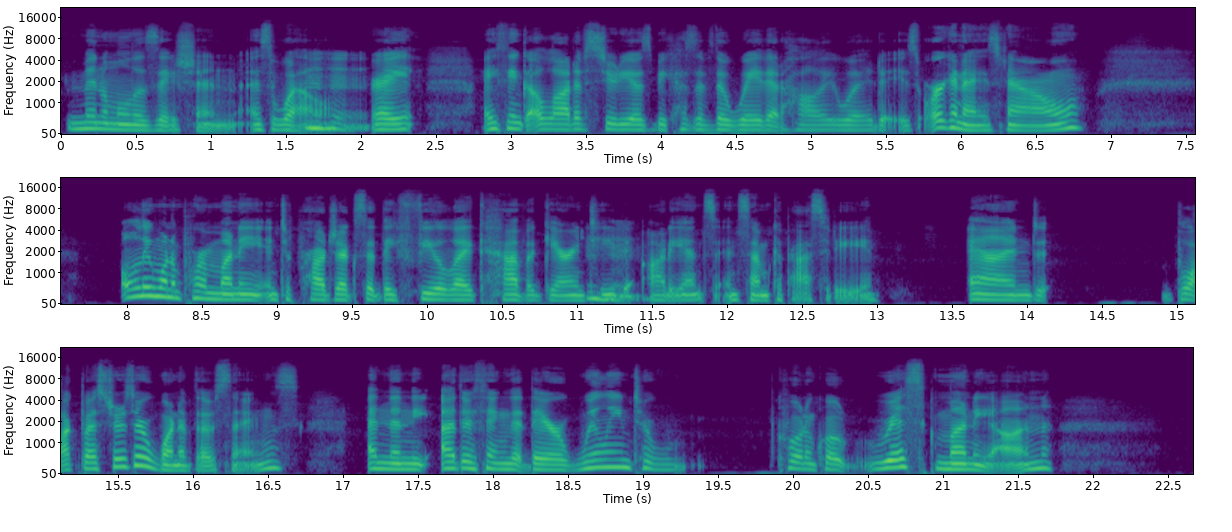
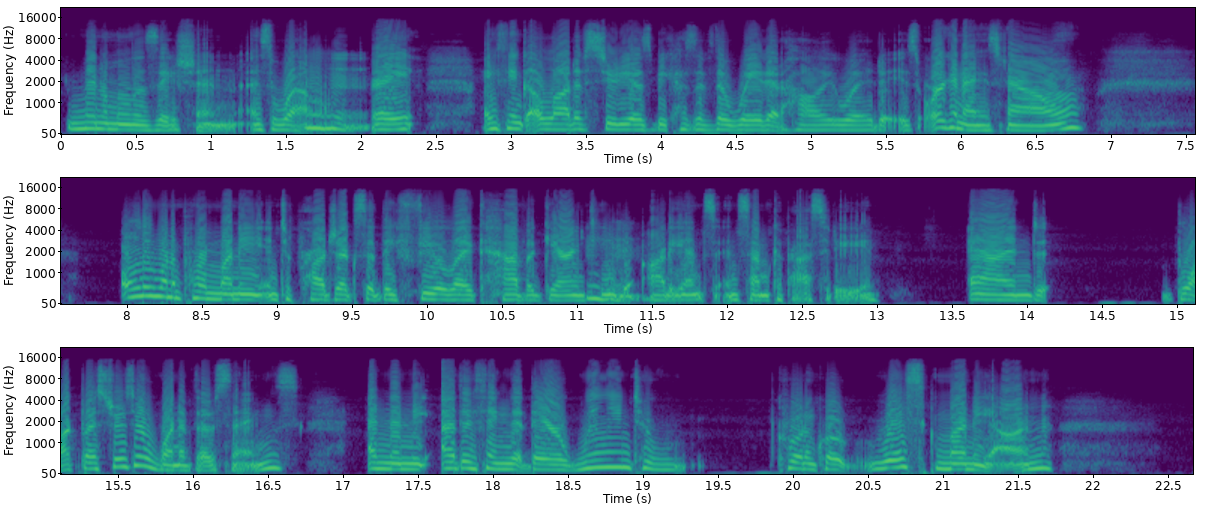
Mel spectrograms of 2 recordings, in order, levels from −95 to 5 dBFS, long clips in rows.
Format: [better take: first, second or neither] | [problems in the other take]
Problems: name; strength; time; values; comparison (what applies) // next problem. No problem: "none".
first | distortion; heavy; 7 dB below the speech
